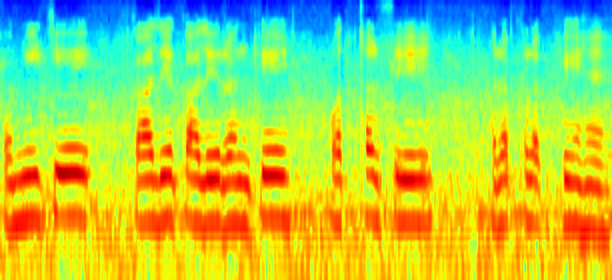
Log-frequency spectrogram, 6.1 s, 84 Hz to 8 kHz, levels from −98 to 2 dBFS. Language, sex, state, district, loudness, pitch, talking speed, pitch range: Hindi, female, Haryana, Jhajjar, -13 LUFS, 220 Hz, 110 wpm, 215-230 Hz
